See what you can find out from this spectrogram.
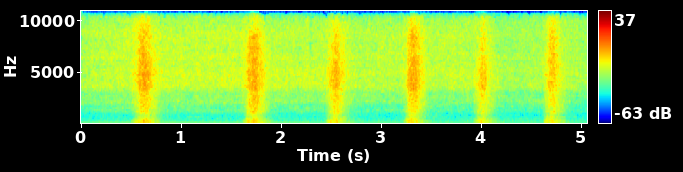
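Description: A steam train pulls away: six even, rhythmic chuffs about every three-quarters of a second over a constant hiss of steam, with no voices.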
